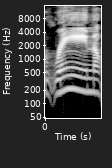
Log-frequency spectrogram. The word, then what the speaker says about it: reign: is now deceased her Reign was very long and notice my pronunciation the pronunciation sounds exactly like rain rain rain witnessing generations of world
